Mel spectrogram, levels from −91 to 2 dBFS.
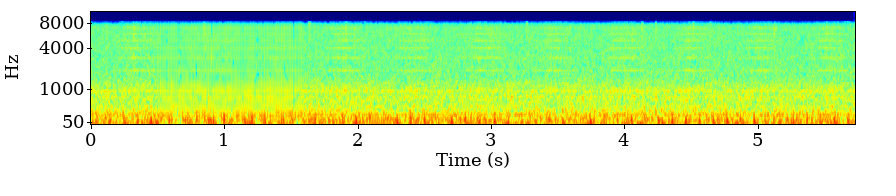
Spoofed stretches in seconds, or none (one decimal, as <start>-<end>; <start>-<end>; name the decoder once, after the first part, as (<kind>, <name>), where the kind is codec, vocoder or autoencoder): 0.5-1.6 (vocoder, BigVGAN v2)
